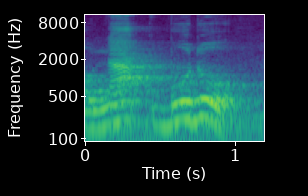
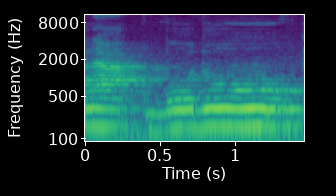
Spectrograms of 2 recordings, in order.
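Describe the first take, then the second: First: The final vowel is kept short. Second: The final vowel is drawn out long. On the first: The speaker calls it right. "Dibaca pendek" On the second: The speaker calls it wrong. "panjang itu"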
